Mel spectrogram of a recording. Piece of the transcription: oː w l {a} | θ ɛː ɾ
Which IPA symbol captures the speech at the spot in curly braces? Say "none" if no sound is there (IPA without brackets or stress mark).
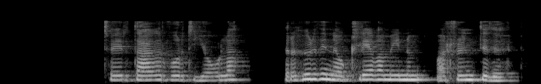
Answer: a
